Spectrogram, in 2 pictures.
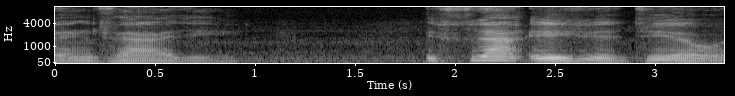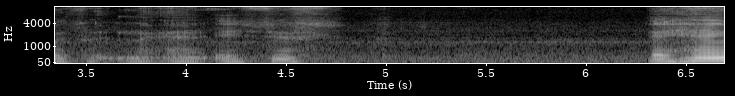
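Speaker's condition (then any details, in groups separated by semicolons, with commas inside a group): Tongue cancer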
